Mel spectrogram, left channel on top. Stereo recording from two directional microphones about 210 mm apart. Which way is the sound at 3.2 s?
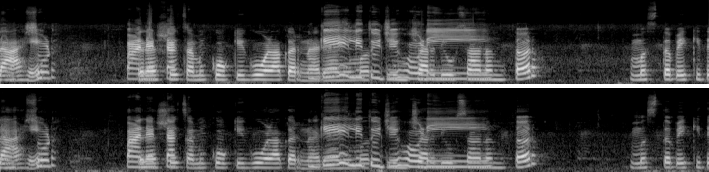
20° right (ahead or behind).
